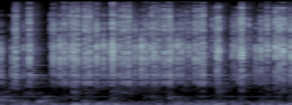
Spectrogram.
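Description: Bursts of close, clacky keystrokes on a custom mechanical keyboard build with slight ping, typed in quick irregular runs with no talking.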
